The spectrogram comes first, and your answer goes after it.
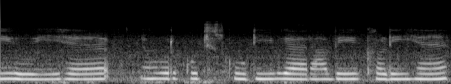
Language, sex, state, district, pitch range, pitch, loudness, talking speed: Hindi, female, Punjab, Pathankot, 245-260 Hz, 250 Hz, -14 LUFS, 135 wpm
